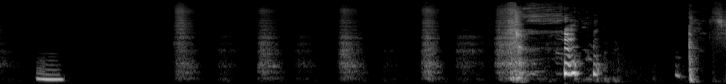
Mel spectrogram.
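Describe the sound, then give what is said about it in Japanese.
Nasal breathing during a breathing exercise: a short voiced sound, then four evenly spaced breathy bursts through the nose, followed by a longer, louder run of snorting, gasping breaths and a final few quick exhales. “ちょっと呼吸を、どんな感じか、ちょっと練習してみようと思います。鼻で呼吸ですよね。はい。で、吐く方を意識なので、”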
